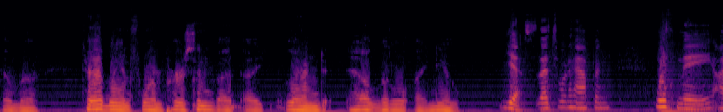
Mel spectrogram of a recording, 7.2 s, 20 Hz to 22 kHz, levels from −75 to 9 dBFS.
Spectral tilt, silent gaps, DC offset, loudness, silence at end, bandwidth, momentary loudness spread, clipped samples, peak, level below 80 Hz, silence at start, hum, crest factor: -7.5 dB/octave; none; under 0.1%; -27 LUFS; 0 s; 11.5 kHz; 11 LU; under 0.1%; -14 dBFS; -46 dBFS; 0 s; none; 12 dB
